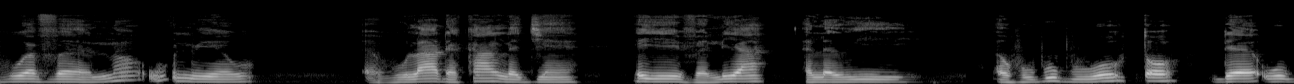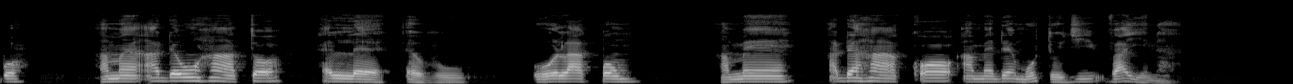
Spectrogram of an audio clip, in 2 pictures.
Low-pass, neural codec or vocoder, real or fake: 10.8 kHz; none; real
